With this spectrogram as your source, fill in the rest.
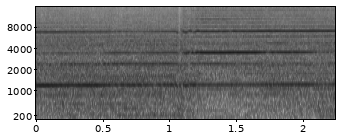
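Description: A race car gearbox clunks through a quick upshift.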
